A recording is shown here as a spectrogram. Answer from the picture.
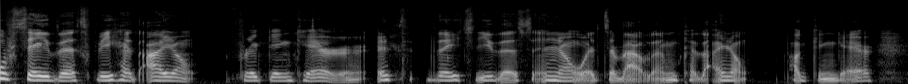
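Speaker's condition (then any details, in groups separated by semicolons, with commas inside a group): Spastic cerebral palsy, mixed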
